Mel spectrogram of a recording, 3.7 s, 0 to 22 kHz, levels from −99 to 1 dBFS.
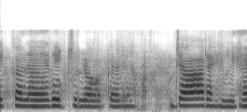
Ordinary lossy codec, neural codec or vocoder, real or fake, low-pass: none; codec, 16 kHz, 1 kbps, FreqCodec, smaller model; fake; 7.2 kHz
